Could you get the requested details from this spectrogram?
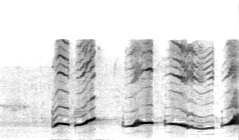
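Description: A cream-vented bulbul gives five quick, clear whistled notes, some sliding up and others drooping, over about two seconds. A few soft low thumps come early on.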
